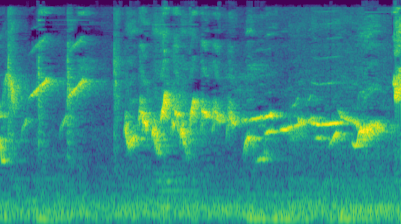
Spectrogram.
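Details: Medan white-rumped shama singing very fast, used to train caged birds: high whistled notes, then a loud continuous tumbling warble that rises and falls before ending on a long sweeping whistle.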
